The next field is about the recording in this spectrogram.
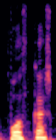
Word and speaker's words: podcast: Un podcast del inglés podcast, aquí ojo que empieza con la palabra un podcast con acento en la O,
